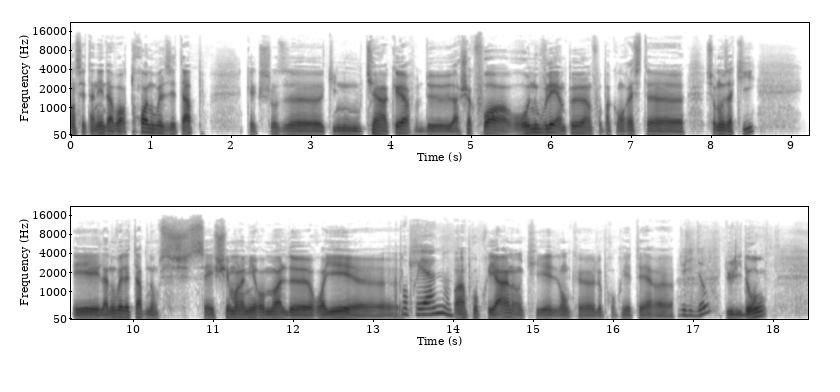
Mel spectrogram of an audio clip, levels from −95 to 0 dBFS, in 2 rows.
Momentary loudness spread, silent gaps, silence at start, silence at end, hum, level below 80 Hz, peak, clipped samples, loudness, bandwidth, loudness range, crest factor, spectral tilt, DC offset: 9 LU; none; 0 s; 0.1 s; none; -66 dBFS; -6 dBFS; under 0.1%; -24 LUFS; 14.5 kHz; 4 LU; 18 dB; -6 dB/octave; under 0.1%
